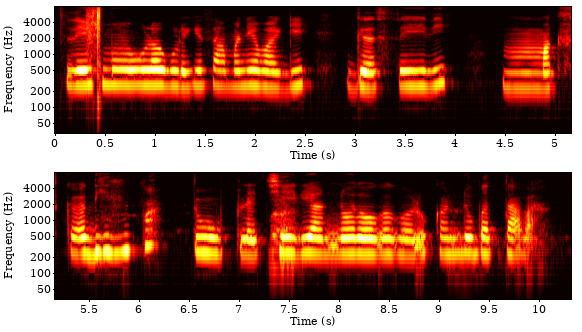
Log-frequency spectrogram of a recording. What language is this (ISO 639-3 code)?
kan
